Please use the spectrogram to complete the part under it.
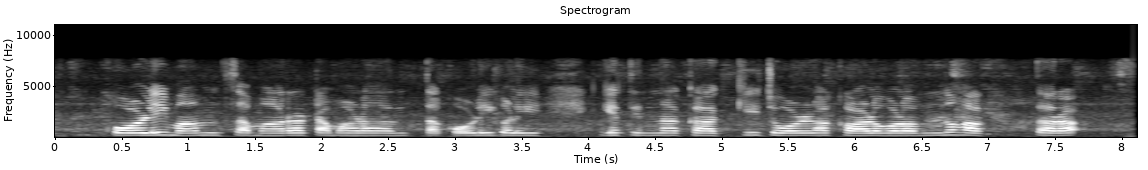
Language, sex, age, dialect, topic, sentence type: Kannada, female, 60-100, Northeastern, agriculture, statement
